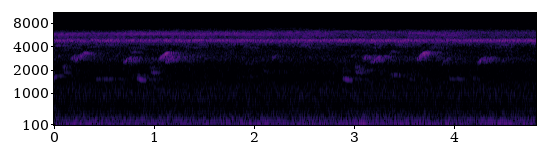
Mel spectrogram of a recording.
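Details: At nightfall in Puerto Rico, several common coquís give short two-note 'co-kee' calls, each rising from a low note to a higher chirp, over a steady insect hum.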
